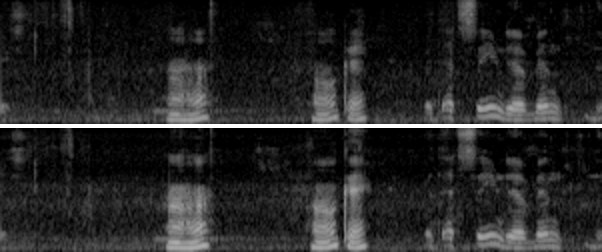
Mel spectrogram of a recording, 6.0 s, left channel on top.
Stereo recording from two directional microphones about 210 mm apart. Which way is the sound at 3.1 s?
35° right (ahead or behind).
